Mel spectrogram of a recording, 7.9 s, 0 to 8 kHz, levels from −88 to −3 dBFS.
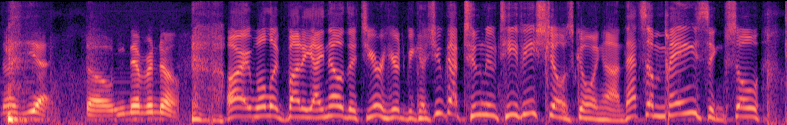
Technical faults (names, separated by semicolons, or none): comfort noise in place of the background; sound dropped by the voice detector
